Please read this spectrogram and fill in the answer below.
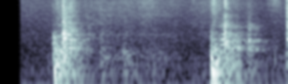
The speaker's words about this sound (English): They sneak quietly upstairs, but the stairs kept creaking.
